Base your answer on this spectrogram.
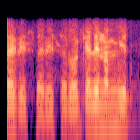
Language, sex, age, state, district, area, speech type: Kannada, male, 30-45, Karnataka, Udupi, urban, conversation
